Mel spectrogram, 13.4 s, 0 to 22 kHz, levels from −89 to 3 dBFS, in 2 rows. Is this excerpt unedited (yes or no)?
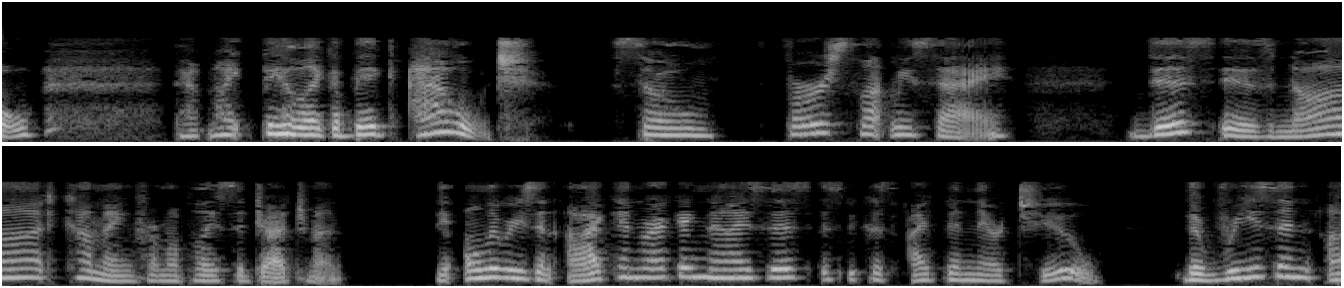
yes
